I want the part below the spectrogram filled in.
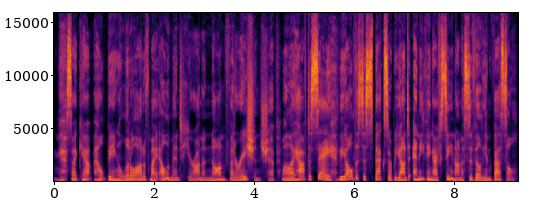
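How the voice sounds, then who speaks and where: A woman's voice: mid-range voice, no echo, clean studio sound, natural voice. A woman playing an earnest young female military officer in a space video game, speaking formally and articulately with resolve. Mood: composed. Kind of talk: scripted video game character dialogue.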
